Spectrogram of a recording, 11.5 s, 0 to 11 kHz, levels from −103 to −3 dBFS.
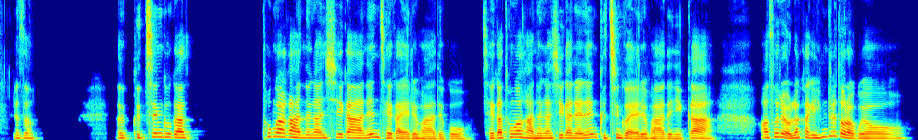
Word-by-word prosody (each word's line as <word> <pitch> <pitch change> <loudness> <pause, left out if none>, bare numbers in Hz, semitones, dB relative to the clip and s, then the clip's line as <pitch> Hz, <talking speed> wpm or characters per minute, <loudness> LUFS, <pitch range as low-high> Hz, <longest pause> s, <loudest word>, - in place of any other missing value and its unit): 그래서 190 -4 -6 1.0
어 200 -1 -3
그 225 -3 -4
친구가 250 -3 +2 0.9
통화 295 0 +3
가능한 220 -4 +2
시간은 220 +1 +1
제가 185 -4 0
애를 165 +2 -1
봐야 160 -1 -1
되고 150 -1 -6
제가 200 +3 +1
통화 255 +2 +1
가능한 185 -2 +2
시간에는 200 +4 0
그 195 -5 -4
친구가 200 -4 +1
애를 165 +2 0
봐야 160 -2 0
되니까 160 0 0 0.5
아 230 0 0
서로 285 +3 0
연락하기 215 +3 +2
힘들더라고요. 180 - 0
195 Hz, 310 characters per minute, -23 LUFS, 170-230 Hz, 1.0 s, 통화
